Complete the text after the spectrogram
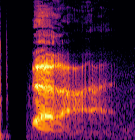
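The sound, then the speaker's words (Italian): A sound effect of a man's drawn-out dying groan, loud at first with a strained, wavering pitch, then fading into a long, weakening moan over about two seconds, with no other talk. “Un uomo che muore. Ogni podcast di True Crime che si rispetti deve far sentire un uomo che muore.”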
